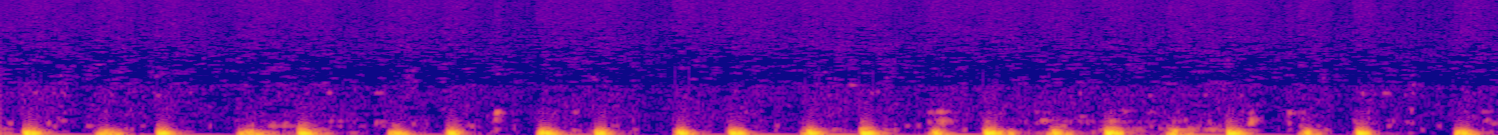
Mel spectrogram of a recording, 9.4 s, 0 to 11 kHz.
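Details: Heartbeat recorded late at night while resting in bed before sleep: steady paired low thumps at about 74 beats a minute; normal heartbeat.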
